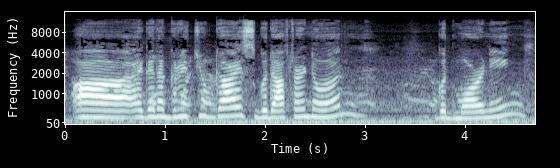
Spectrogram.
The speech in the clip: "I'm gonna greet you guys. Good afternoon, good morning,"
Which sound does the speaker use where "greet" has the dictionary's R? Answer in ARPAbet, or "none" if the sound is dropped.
R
